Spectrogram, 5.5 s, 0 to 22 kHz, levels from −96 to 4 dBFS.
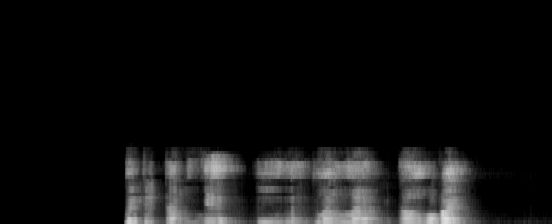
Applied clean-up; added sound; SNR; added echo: neural mask model DeepFilterNet 3.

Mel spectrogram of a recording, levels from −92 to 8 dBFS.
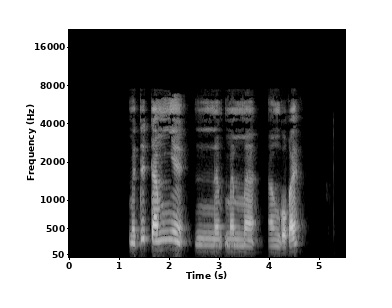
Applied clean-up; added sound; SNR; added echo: none; none; none; none.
